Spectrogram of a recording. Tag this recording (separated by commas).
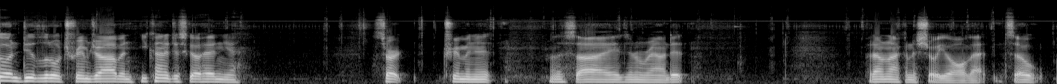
Speech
